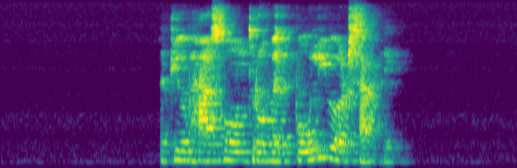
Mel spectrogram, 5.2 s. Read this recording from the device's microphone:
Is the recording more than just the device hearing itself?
Yes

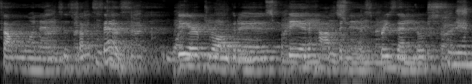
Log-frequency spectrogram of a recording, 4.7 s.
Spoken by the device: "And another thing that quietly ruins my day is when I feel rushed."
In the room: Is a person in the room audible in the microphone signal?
Yes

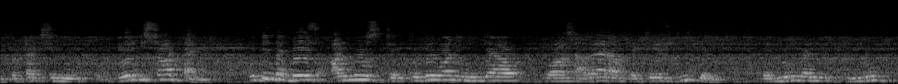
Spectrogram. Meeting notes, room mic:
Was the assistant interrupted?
No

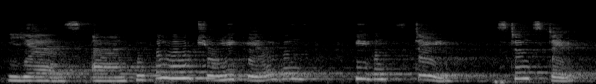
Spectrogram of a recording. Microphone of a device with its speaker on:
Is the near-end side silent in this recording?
Yes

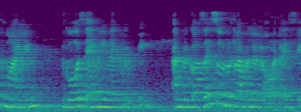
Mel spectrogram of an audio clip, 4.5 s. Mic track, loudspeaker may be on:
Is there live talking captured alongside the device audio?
No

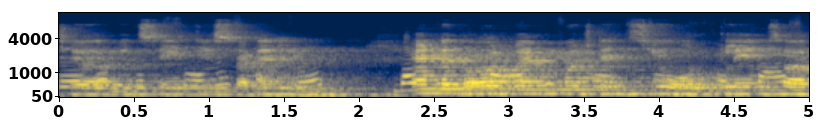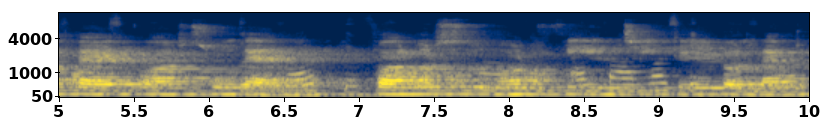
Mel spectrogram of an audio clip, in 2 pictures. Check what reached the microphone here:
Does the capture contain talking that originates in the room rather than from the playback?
Yes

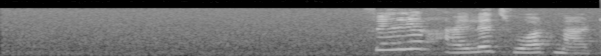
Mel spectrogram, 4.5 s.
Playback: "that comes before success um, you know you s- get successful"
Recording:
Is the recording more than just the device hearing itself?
Yes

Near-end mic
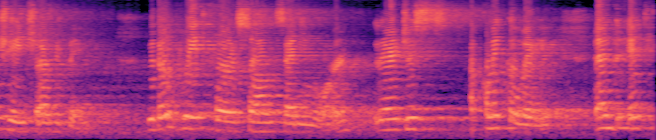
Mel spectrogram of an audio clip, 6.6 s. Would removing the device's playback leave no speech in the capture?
Yes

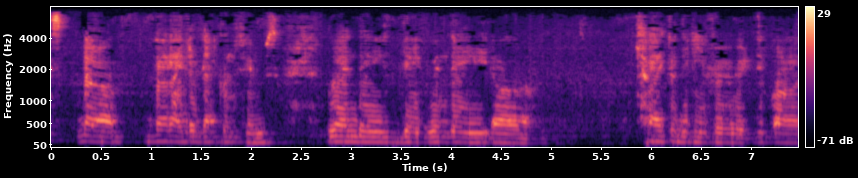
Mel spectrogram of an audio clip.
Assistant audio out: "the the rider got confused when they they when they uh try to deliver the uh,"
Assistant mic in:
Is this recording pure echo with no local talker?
Yes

